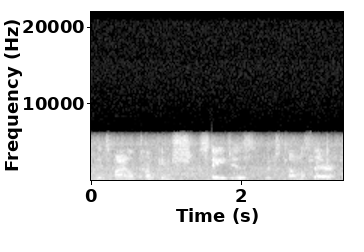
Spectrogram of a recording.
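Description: A man keeps a moderate pace as loud background noise surrounds his speech. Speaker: potter. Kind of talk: casual pottery tutorial talk. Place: workshop. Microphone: camera far.

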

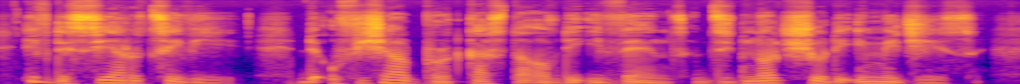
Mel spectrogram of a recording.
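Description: In a very clean recording with a silent background, a low-pitched man talks at a moderate pace with lively intonation, a slightly mellow tone and a slightly husky edge.

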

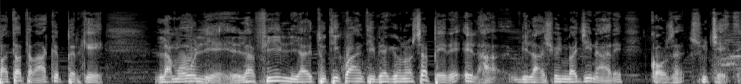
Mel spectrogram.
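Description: This is a man speaking. He talks with a Venetian accent. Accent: Venetian Italian. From Treviso, Veneto, Italy. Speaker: amateur theatre actor. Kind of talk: interview testimony.

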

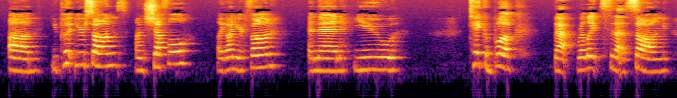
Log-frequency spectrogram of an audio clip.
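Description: At a very slow pace with long, frequent pauses, a woman speaks at a fairly high pitch with ordinary pitch variation against a quiet background, with audible room echo. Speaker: booktuber; book vlogger. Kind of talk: casual vlog. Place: home room. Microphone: webcam.

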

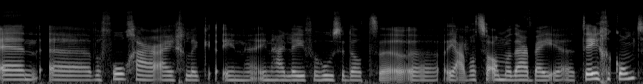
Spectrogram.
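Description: This woman has a medium pitch and little pitch movement, and she talks at a moderate pace.

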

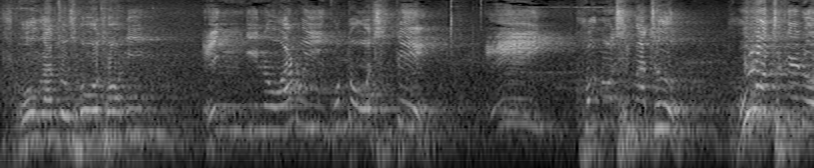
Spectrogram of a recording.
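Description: A man with a Tosa accent speaks at an extremely high pitch and a very slow pace, with lively intonation, long and frequent pauses, and noticeable background noise. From Kochi, Japan. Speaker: storyteller. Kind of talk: kamishibai picture-story performance. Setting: outdoors, street.

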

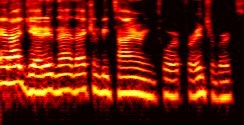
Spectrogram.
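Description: Speaking at a fairly quick pace, a man shows ordinary pitch variation against a quiet background. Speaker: podcast host. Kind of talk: casual interview chat. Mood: jovial, laughing. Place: studio. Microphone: studio mic.

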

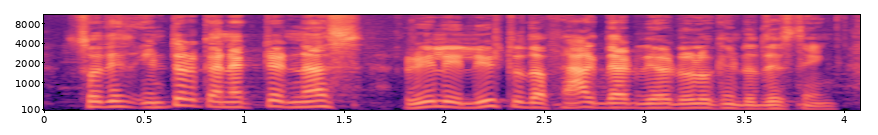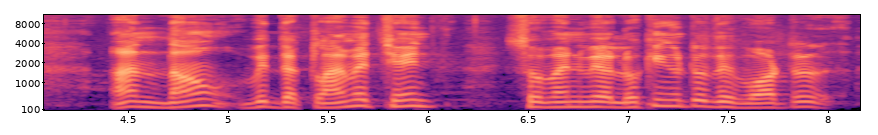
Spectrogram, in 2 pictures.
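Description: A man talks at a very fast pace in a fairly high voice. His tone is bright and sharp. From India. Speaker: water research institute representative; speaker. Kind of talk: panel discussion. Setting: conference stage with audience. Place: hall. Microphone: podium.

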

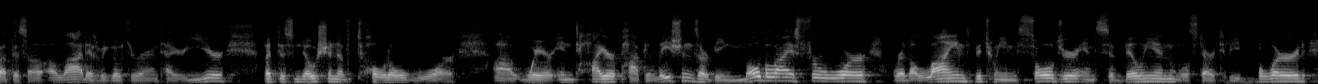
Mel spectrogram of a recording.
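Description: Against a quiet background, a man of medium pitch speaks at a moderate pace in a dark, mellow tone, with lively intonation and big swings in loudness. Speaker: history teacher. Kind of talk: lecture. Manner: hesitant, many fillers. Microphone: webcam.

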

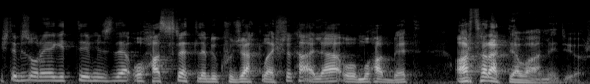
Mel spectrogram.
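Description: A man with a fairly high pitch speaks with lively intonation and vocal fry. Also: moderate pace. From Turkey, Samsun Ladik; Turkey. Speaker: associate professor. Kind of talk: casual interview chat. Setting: TV studio. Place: studio. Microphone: lapel.

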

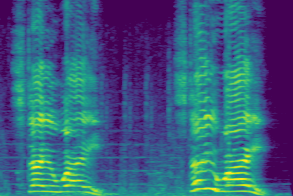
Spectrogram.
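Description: A woman's voice with music in the background. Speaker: video game commentator. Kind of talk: casual gameplay commentary. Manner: excited, shouting.

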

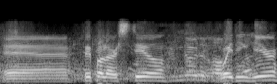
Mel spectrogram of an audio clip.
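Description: Noticeable background noise surrounds a man's voice, which has a dry sound with no echo. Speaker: live streamer at protest. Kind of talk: live walking commentary. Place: street. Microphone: phone near.

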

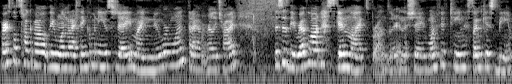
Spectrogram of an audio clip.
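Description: Against noticeable background noise, the voice moves at a moderate pace with ordinary pitch variation. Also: woman, high pitch for a woman. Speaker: makeup vlogger. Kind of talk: casual tutorial. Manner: friendly, chatty.

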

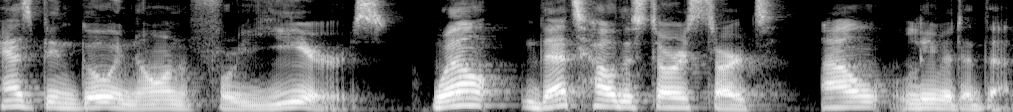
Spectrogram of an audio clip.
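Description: The background is quiet. A man speaks at a moderate pace with lively intonation. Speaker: book channel host. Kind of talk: commentary. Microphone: lapel.

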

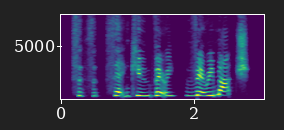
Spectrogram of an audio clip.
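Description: The voice is a put-on character voice. It sits extremely high in pitch. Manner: timid, hesitant.

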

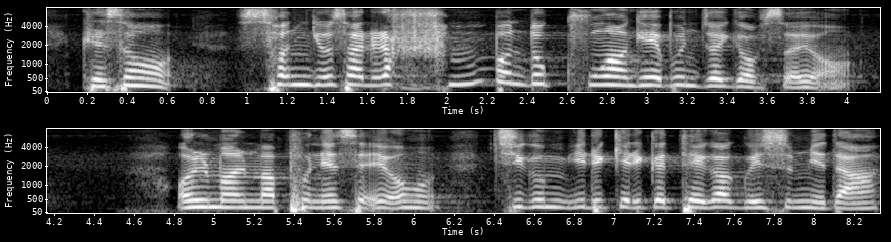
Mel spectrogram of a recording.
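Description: Against a quiet background, a woman with a fairly high pitch and a dark, mellow tone speaks at a moderate pace with lively intonation. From South Korea. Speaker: church deaconess. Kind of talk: testimony. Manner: animated. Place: church. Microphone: handheld.

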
